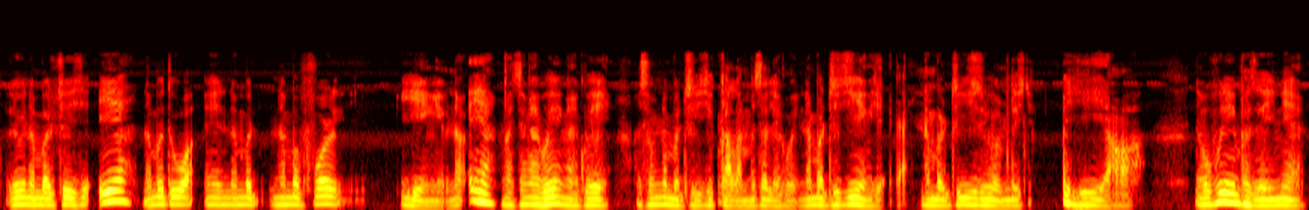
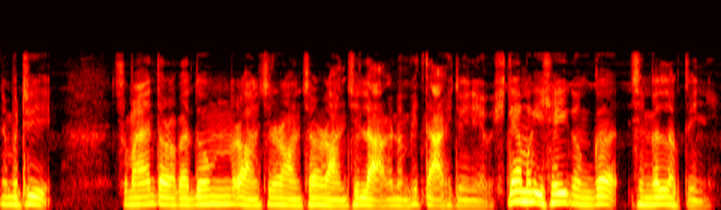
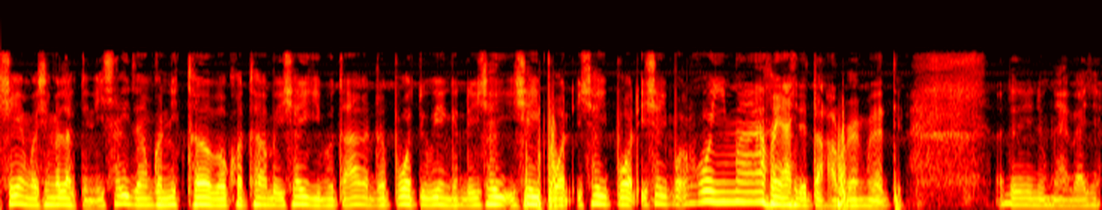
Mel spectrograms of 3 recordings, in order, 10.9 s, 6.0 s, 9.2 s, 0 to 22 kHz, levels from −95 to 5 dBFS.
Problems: background sounds at intervals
